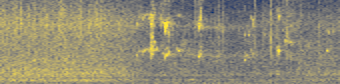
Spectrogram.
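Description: Loud basketball arena crowd noise. About a second in it thins, and sneakers squeaking on the hardwood court and the ball bouncing come through.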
